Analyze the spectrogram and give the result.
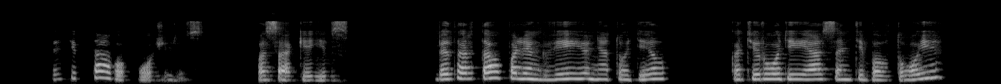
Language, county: Lithuanian, Kaunas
